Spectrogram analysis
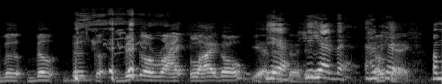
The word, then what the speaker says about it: vitiligo: How do you pronounce it? Oh, the one with the pronounce it for me. I think it's vitiligo.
